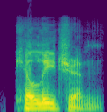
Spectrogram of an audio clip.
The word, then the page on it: collegian: American English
